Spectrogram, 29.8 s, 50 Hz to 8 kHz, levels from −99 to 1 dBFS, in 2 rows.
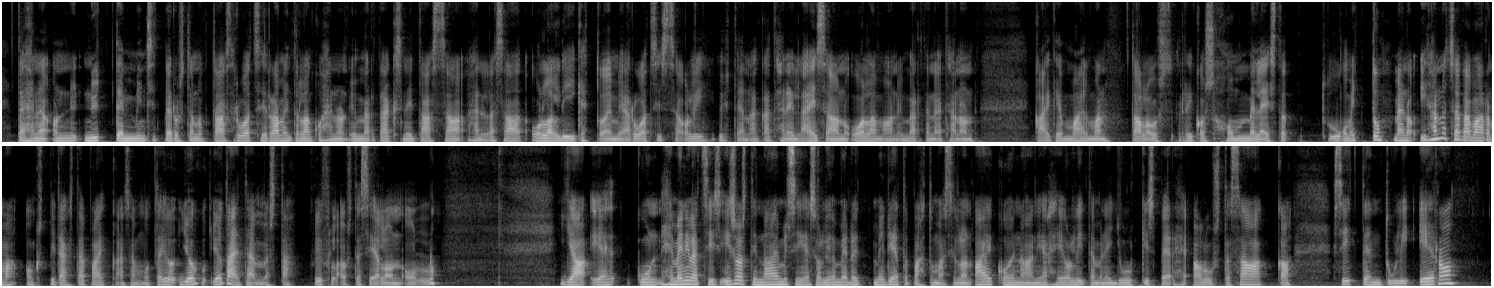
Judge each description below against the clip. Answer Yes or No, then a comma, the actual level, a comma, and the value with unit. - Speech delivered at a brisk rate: Yes, fast, 165 wpm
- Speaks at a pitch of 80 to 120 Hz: No, low, 135 Hz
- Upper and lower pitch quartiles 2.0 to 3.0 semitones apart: No, average, 3.5 semitones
